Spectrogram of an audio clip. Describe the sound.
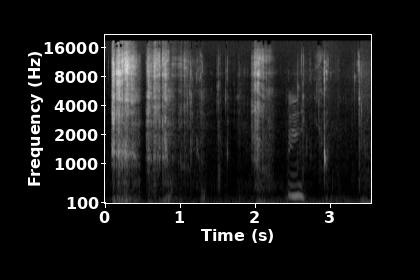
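Loud crunching and chewing of crunchy, spicy snack balls crammed in a mouthful at once: irregular crisp bites and wet chomps, with a brief vocal murmur partway through.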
